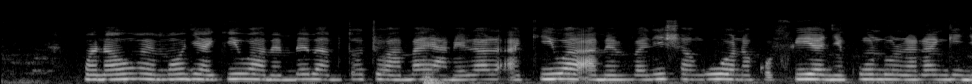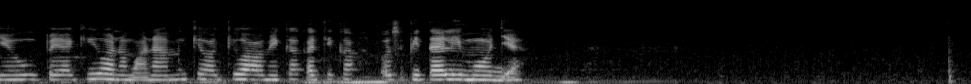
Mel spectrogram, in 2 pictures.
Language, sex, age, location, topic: Swahili, female, 18-24, Dar es Salaam, health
